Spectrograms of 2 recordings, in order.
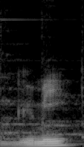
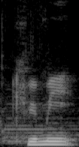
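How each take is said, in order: First: The word begins with a voiced g sound. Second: The word begins with a voiceless k sound. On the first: "you pronounce it gumi because it c- comes after an existing word" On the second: "kumi is like a group of people"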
